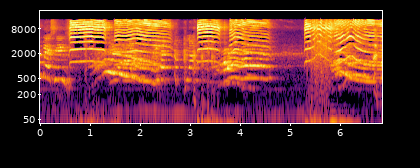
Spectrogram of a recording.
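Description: A Siberian Husky gives a wavering, sing-song howl that slides up and down in pitch.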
